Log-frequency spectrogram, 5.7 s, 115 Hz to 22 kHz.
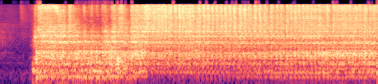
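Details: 2000 Kawasaki KX65 two-stroke, first start after full engine rebuild, gas poured in carburetor, on choke: catches and settles into a fast crisp ringing buzz with steady even beat; runs cleanly.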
